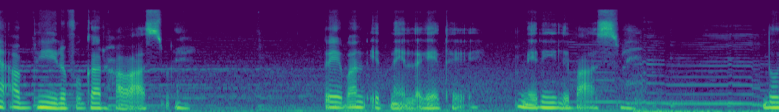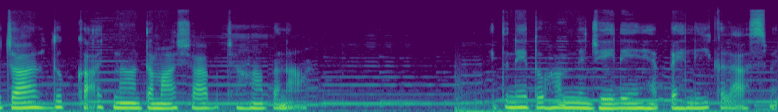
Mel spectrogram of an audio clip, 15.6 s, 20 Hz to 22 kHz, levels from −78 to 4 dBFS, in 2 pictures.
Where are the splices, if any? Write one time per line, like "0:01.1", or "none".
0:05.1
